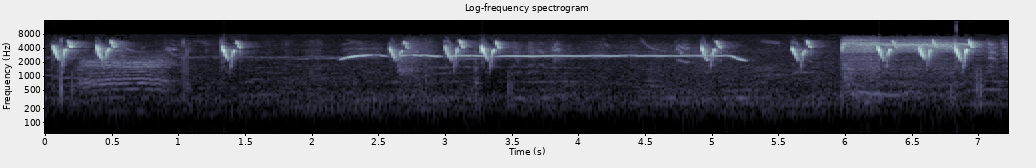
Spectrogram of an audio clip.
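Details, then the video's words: A tame bar-winged prinia at Kawali, Ciamis gives scattered sharp chirps, then a long level whistled trill dotted with chirps, ending in a burst of buzzy, noisy high notes. "Burung Ciblek Jinak Gacor"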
